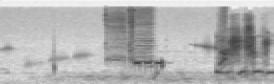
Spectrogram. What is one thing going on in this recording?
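A small robot drone chirps and beeps electronically.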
